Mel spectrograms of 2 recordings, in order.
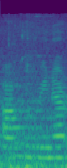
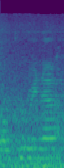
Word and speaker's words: ocarina: First of all, there are two pronunciations of the word ocarina or ocarina. I tend to use them interchangeably. They're both correct. So if you hear either one, they're both fine.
